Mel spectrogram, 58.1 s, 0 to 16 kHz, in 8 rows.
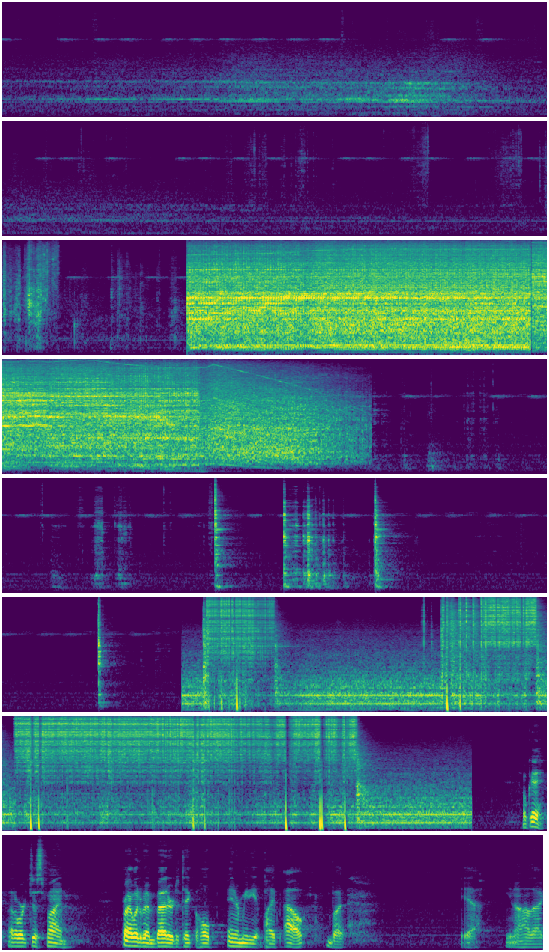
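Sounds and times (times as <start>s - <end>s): cutoff wheel cutting steel pipe: 17.0s - 26.8s, 38.8s - 49.9s.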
